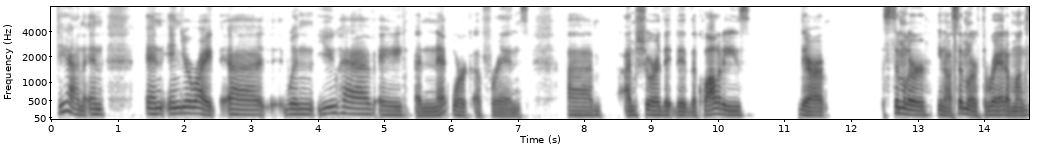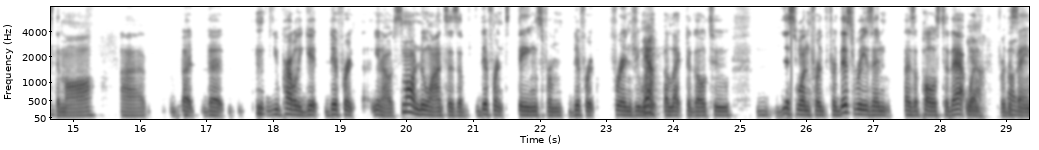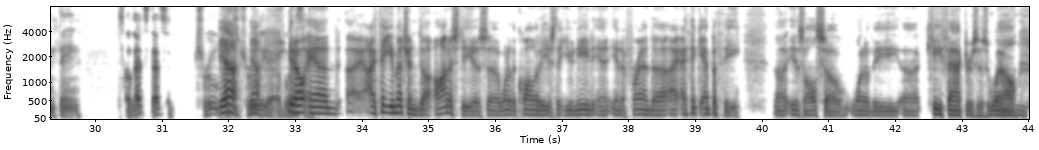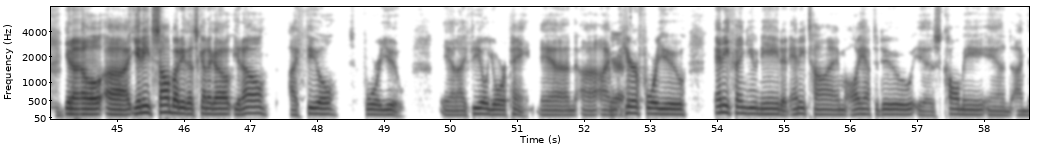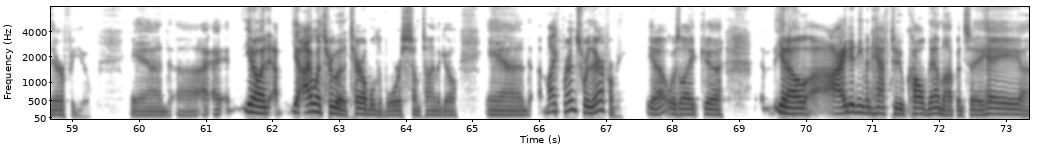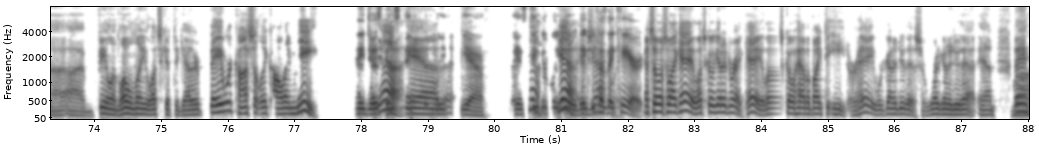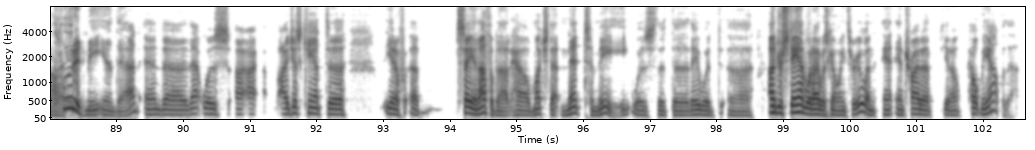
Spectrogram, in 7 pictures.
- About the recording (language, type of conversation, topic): English, unstructured, What qualities do you value most in a friend?
- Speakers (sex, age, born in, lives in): female, 50-54, United States, United States; male, 70-74, United States, United States
- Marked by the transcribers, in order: tapping; other background noise; throat clearing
